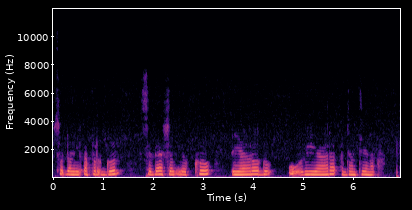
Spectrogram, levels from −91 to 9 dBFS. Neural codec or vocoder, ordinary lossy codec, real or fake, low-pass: vocoder, 24 kHz, 100 mel bands, Vocos; none; fake; none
